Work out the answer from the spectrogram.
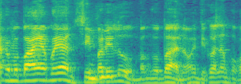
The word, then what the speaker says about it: Manguba: Ang pronunciation, no? Manguba.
